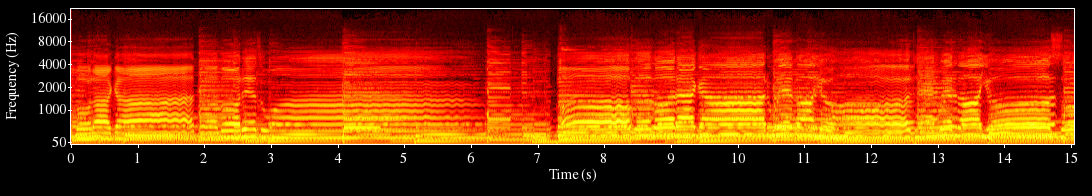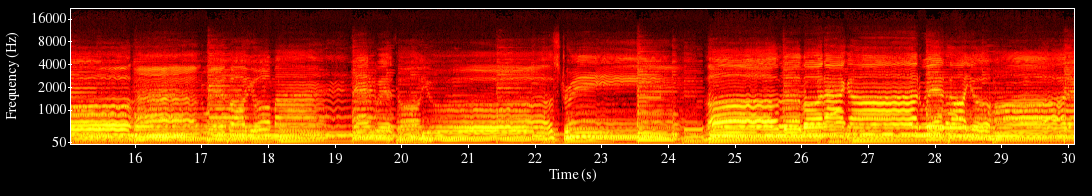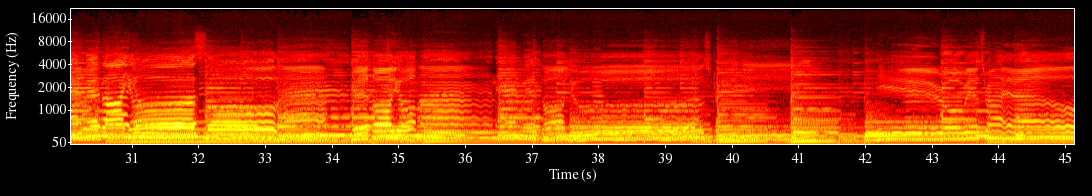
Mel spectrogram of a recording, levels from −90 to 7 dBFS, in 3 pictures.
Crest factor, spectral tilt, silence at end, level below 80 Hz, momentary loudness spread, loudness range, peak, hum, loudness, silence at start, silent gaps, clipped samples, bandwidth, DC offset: 14 dB; -7 dB/octave; 0 s; -38 dBFS; 7 LU; 5 LU; -2 dBFS; none; -16 LUFS; 0 s; none; under 0.1%; 11 kHz; 1%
